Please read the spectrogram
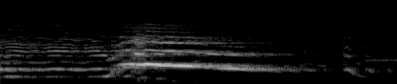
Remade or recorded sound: recorded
